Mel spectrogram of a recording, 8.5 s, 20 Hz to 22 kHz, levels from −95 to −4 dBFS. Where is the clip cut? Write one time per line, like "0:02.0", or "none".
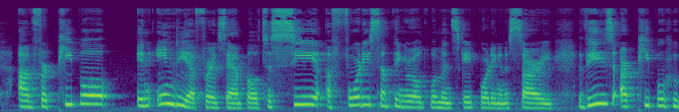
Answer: none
